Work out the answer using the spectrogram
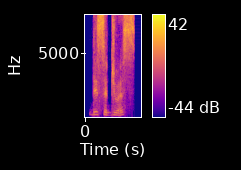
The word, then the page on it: deciduous: Indian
